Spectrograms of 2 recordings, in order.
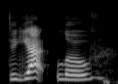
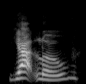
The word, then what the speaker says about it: Dyatlov: In January of 1959, a fifth-year student at Ural Polytechnic Institute named Igor Dyatlov, I'm going to say the D is silent, Dyatlov. You're saying it correctly.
